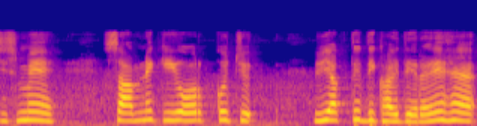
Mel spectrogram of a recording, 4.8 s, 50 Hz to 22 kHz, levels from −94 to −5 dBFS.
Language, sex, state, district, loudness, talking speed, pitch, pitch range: Hindi, male, Uttar Pradesh, Shamli, -17 LUFS, 125 wpm, 250 Hz, 235-260 Hz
